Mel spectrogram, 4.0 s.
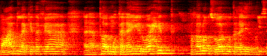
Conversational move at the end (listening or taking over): listening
